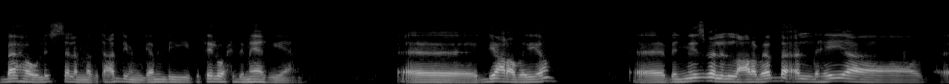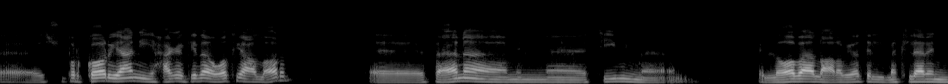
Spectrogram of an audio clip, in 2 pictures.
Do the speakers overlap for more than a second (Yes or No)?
No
